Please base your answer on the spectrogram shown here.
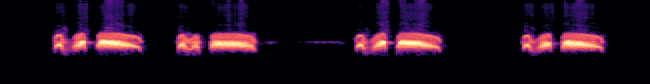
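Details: A spotted dove coos in thổ voice with thúc and kèm delivery, each phrase two short throbbing notes followed by a longer descending coo, four phrases with pauses.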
